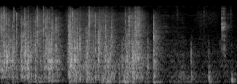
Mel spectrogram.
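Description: Plastic snack bag of trail mix crinkling as it is handled and set down, dying away after about a second and a half.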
